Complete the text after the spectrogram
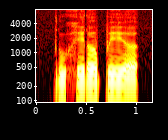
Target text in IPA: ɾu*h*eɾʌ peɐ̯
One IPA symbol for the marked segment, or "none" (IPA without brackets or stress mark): h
